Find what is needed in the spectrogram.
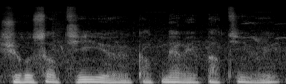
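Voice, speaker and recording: A man speaks at a fairly low pitch and a fairly slow pace. His intonation is monotone and flat, with noticeable background noise behind him. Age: 60s. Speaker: Auroville pioneer and architect. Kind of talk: interview. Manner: hesitant, many fillers.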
